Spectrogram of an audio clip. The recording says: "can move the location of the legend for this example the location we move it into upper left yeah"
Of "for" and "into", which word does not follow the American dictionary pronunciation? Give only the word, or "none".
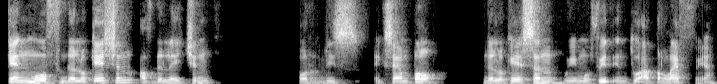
none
